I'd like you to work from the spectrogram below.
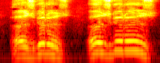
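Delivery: loud, high cry of freedom; shouting. A narrator's reading. Freed slaves to the other barracks, shouting. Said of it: "diğer barakalara doğru bağırıyorlardı".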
